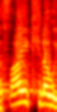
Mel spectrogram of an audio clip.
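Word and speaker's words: psyche: 3번 맨 사이키라고 읽는 거고 마음, 정신, 그러니까 soul의 뜻이야.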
